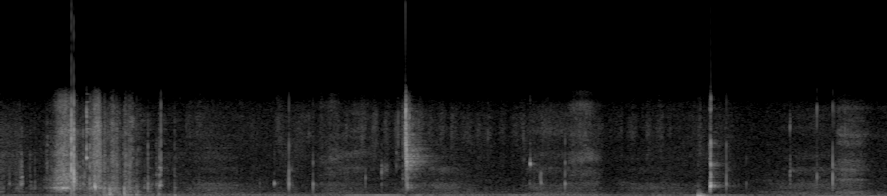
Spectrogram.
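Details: Newborn baby only a few days old with hiccups: three abrupt hiccup sounds roughly three seconds apart, with rustling and room noise.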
